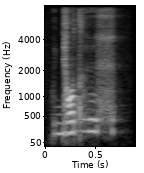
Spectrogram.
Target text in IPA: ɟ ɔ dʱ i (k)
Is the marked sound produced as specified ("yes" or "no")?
no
